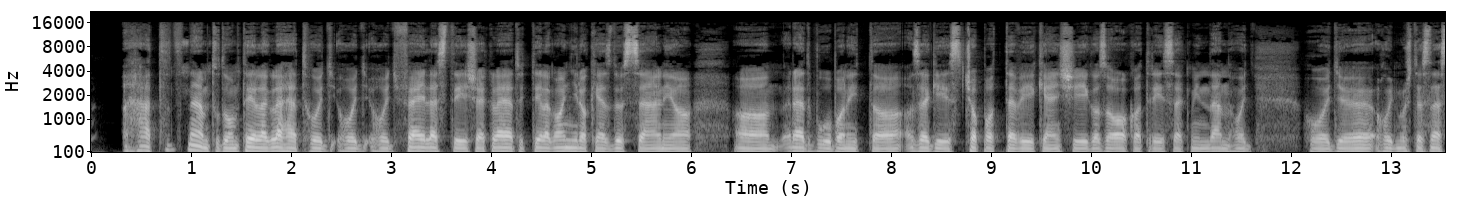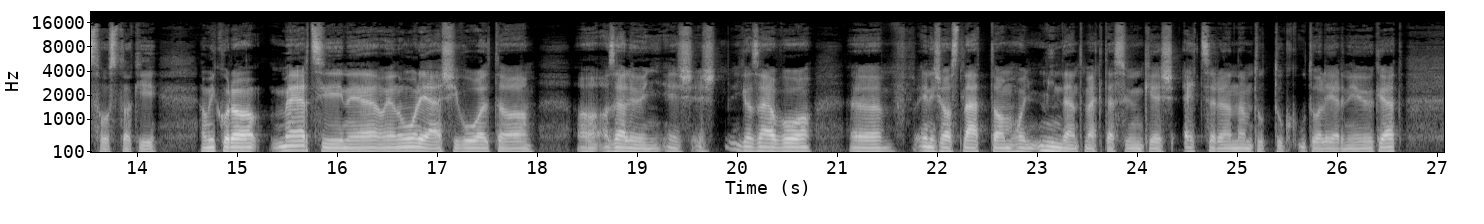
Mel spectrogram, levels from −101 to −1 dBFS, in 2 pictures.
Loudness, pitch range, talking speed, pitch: -26 LUFS, 95-110 Hz, 135 wpm, 100 Hz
